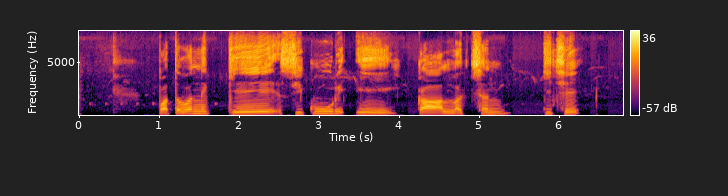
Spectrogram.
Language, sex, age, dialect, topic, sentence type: Magahi, male, 31-35, Northeastern/Surjapuri, agriculture, question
